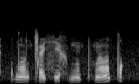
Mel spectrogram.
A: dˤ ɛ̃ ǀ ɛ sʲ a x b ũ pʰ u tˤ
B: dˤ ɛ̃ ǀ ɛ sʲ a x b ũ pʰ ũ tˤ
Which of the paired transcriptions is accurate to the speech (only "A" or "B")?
B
